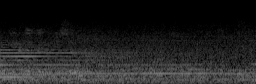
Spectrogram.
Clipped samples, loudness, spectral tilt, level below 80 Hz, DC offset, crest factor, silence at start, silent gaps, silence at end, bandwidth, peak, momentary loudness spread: under 0.1%; -40 LUFS; -4.5 dB/octave; -58 dBFS; under 0.1%; 14 dB; 0 s; none; 0 s; 16 kHz; -26 dBFS; 5 LU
